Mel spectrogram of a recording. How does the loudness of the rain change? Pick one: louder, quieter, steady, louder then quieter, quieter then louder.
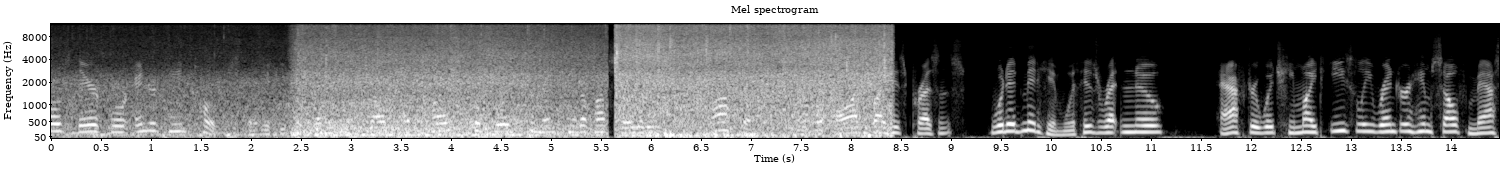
louder.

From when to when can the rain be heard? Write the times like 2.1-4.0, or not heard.
0.0-8.4.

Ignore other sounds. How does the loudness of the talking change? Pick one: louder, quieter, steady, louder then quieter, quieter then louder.
steady.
